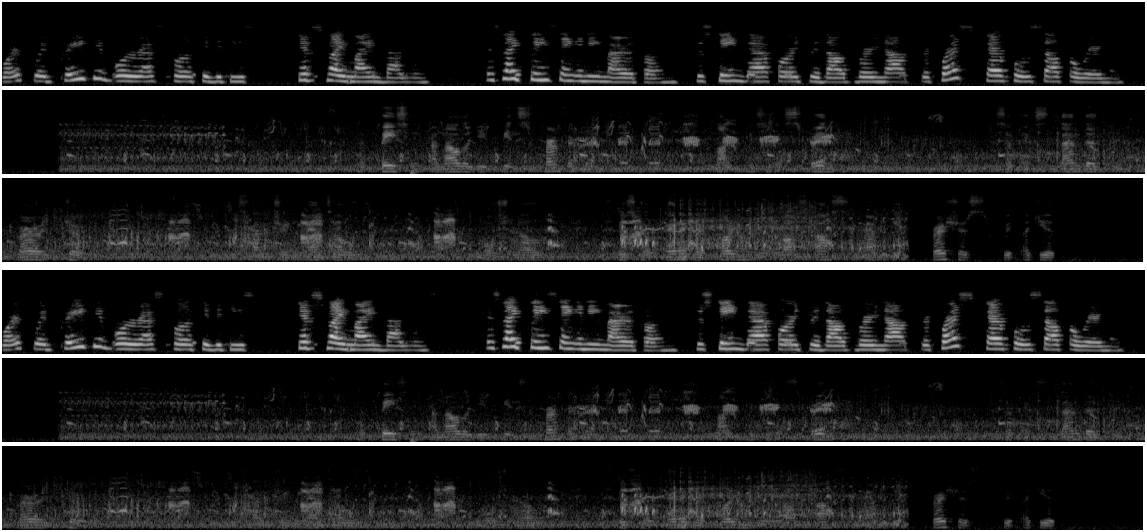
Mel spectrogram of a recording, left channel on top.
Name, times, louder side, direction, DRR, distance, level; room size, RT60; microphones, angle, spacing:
voice 1, 0.0-2.4 3.0-4.3 4.8-11.2, right 3 dB, 40° right, 1.0 m, -29 dB
sound 1, 12.0-31.9, left 1 dB, 10° left, 0.7 m, -44 dB
voice 2, 15.0-17.5 18.5-19.8 21.4-22.5 22.9-23.9 25.2-26.5 27.6-28.4 28.9-33.4, left 3 dB, 70° left, 2.2 m, -47 dB
open air
head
